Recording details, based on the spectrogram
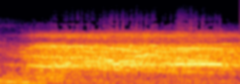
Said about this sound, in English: Listen to the cheers.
